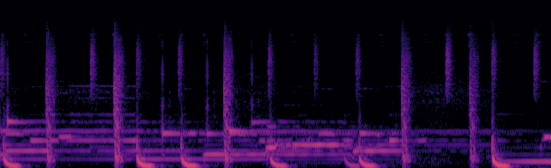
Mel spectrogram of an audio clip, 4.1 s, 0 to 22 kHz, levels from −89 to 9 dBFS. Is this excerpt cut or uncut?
uncut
